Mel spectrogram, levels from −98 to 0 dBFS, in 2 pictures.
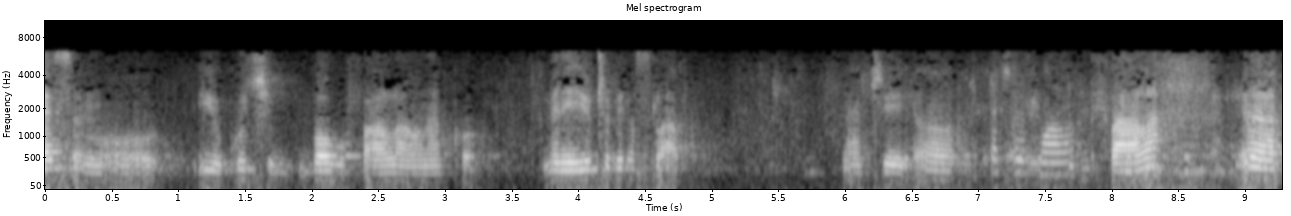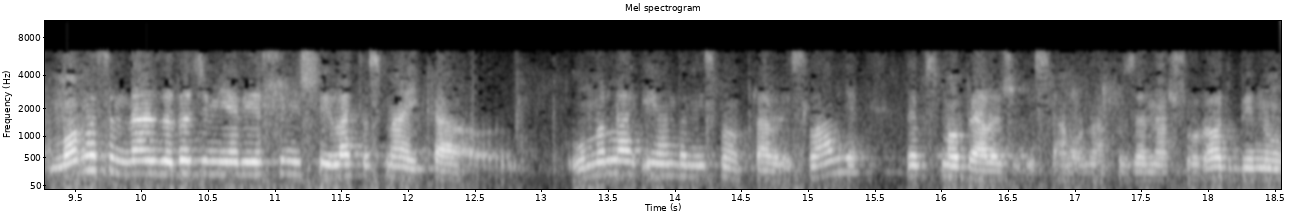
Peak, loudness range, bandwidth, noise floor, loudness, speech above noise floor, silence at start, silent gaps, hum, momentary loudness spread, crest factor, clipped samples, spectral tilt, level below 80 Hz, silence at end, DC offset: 0 dBFS; 13 LU; 6.6 kHz; -54 dBFS; -19 LUFS; 35 dB; 0 s; none; none; 17 LU; 20 dB; under 0.1%; -4 dB/octave; -54 dBFS; 0 s; under 0.1%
